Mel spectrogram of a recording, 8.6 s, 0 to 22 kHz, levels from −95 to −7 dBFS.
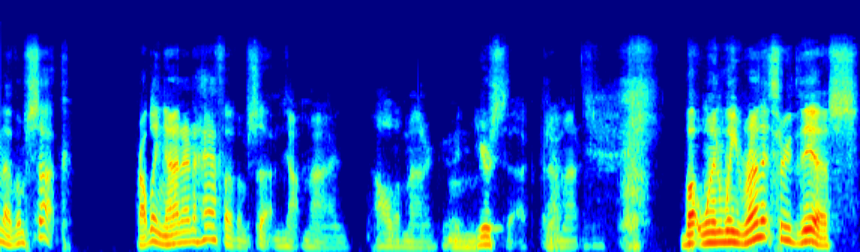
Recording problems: garbled, watery; slightly; nothing above 10 kHz
abrupt cut into speech; at the start

